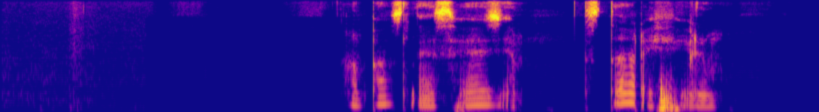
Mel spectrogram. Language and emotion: Russian, sad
